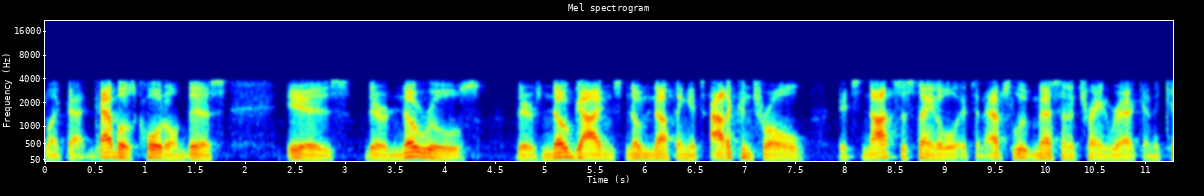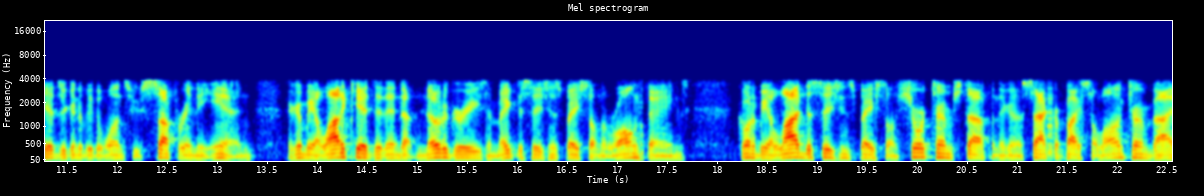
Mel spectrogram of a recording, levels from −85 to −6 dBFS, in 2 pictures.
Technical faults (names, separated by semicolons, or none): iLBC codec; lost iLBC frames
